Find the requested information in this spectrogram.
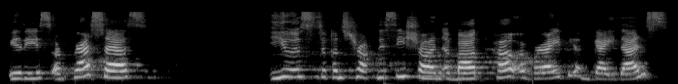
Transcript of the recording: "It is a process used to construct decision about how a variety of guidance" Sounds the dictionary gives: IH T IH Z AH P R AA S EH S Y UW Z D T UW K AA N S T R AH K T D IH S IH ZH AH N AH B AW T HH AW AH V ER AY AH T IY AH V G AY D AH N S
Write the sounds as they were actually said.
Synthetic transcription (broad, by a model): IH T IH S AH P R AA S EH S Y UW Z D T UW K AA N S T R AH K T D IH S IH SH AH N AH B AW T HH AW AH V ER AY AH T IY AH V G AY D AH N S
